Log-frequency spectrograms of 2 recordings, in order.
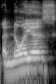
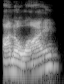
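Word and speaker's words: Anoa'i: Yes, so some people call them the Anoyas because that's what they do. They annoy you. But it's actually pronounced Anoi, as in Anoi am annoyed by them.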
